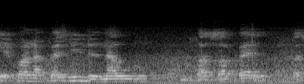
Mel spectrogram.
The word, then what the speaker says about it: Nauru: C'est une île qui est en Océanie et qu'on appelle l'île de Nauru. Ça s'appelle, ça s'écrit N-A-U-R-U.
